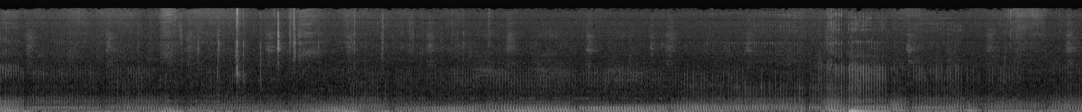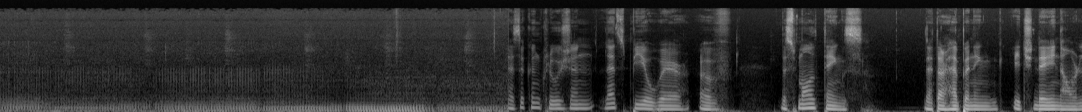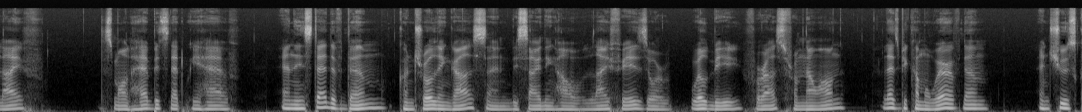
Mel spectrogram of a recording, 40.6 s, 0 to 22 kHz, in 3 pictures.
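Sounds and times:
female cat purring: 0:00.0 - 0:19.9
speech: 0:19.9 - 0:22.7, 0:23.3 - 0:24.4, 0:25.1 - 0:27.6, 0:28.3 - 0:30.0, 0:30.6 - 0:40.5.

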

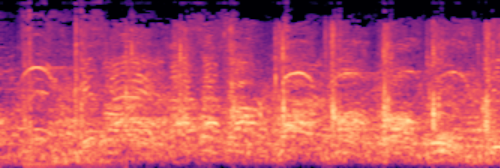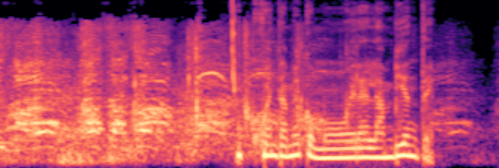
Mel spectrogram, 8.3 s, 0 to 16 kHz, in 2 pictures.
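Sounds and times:
large protest crowd chanting slogans in unison: 0:00.0 - 0:08.3
whistles: 0:00.2 - 0:00.6, 0:02.4 - 0:02.7, 0:05.8 - 0:06.2
speech: 0:06.4 - 0:07.9.

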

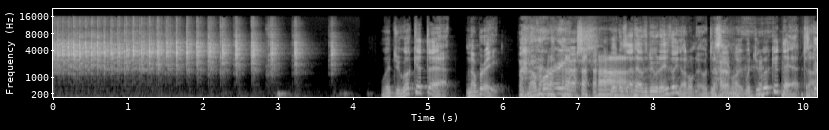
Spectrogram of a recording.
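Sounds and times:
prize wheel with eighteen slots spinning and clicking: 0:00.0 - 0:03.8
speech: 0:04.4 - 0:10.1
laughter: 0:06.2 - 0:10.1.

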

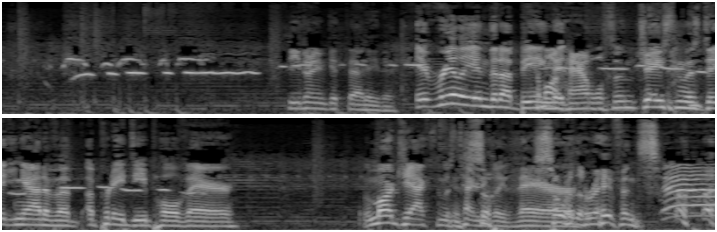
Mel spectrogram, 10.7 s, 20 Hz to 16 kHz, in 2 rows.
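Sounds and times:
person whistling a tune: 0:00.3 - 0:03.4, 0:04.0 - 0:06.8
speech: 0:02.1 - 0:07.2, 0:08.0 - 0:10.6
laughter: 0:03.9 - 0:05.4, 0:08.6 - 0:10.6.

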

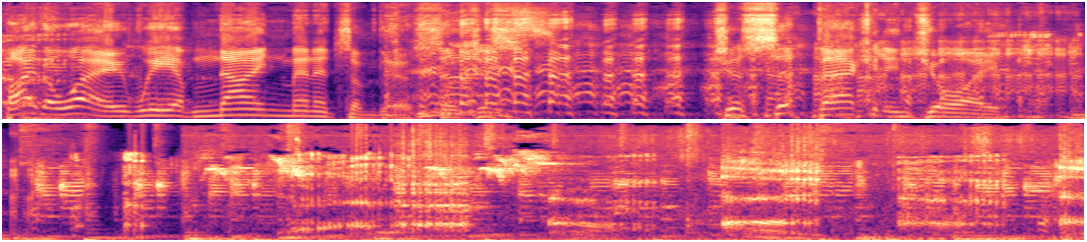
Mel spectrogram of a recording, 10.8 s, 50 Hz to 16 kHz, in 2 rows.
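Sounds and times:
cows burping: 0:00.0 - 0:00.6, 0:05.0 - 0:10.8
laughter: 0:00.0 - 0:01.0, 0:01.8 - 0:06.0
speech: 0:00.0 - 0:05.6.

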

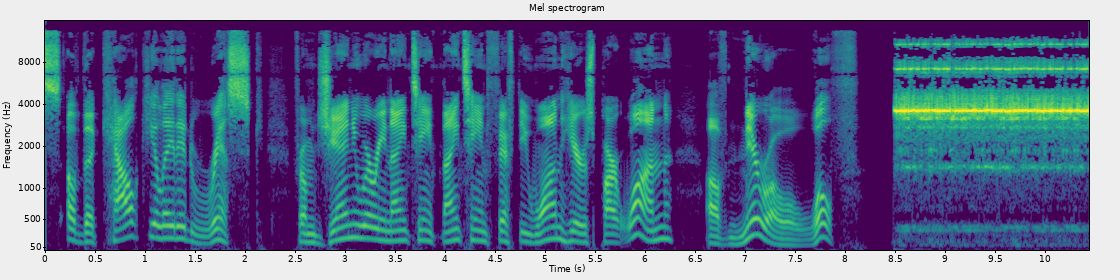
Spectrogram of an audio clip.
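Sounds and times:
speech: 0:00.2 - 0:08.2
old-fashioned telephone bell ringing: 0:08.5 - 0:10.4.

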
